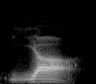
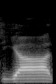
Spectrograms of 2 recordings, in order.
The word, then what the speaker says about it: Yah: We would write it like this in English. Jah. In Hebrew, it is Yah. Pronounced Yah, this name signifies, it means simply He is.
